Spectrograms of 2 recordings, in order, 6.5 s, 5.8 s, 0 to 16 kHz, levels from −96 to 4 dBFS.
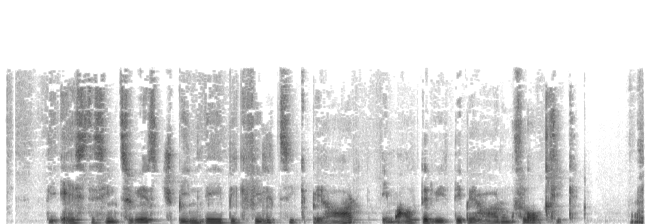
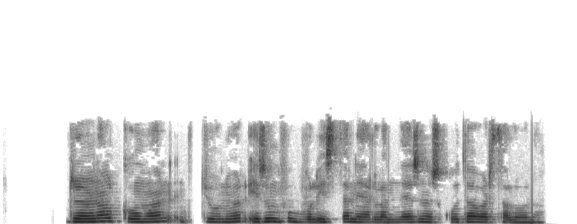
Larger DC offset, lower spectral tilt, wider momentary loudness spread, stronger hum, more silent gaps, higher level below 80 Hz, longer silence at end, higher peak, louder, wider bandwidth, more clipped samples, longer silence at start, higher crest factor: neither; about the same, -5 dB/octave vs -4.5 dB/octave; about the same, 8 LU vs 8 LU; neither; second, none vs 1.94-2.02 s; about the same, -52 dBFS vs -56 dBFS; second, 0.05 s vs 0.35 s; about the same, -2 dBFS vs -2 dBFS; second, -25 LUFS vs -17 LUFS; first, 11.5 kHz vs 8 kHz; neither; second, 0.5 s vs 0.7 s; first, 24 dB vs 16 dB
